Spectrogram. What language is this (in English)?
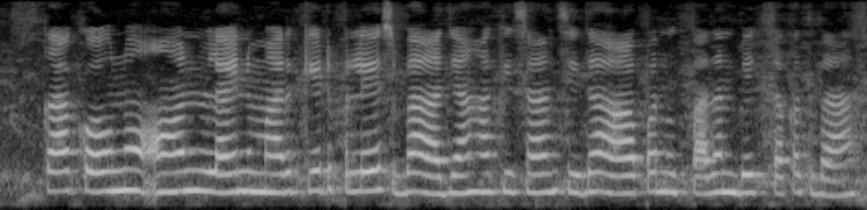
Bhojpuri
